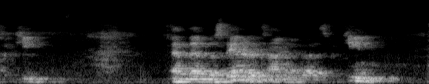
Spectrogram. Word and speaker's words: Facchine: So growing up, I was called Facchine, and then at some point, I wanted to reclaim the Italian pronunciation, which is standard is Facchine, but that's way too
